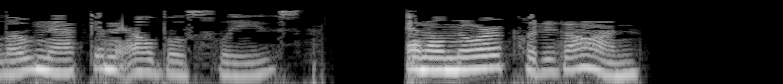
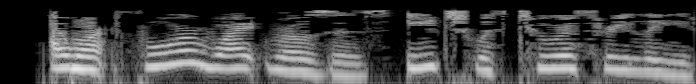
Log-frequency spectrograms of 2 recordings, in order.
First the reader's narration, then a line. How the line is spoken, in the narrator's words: she cried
